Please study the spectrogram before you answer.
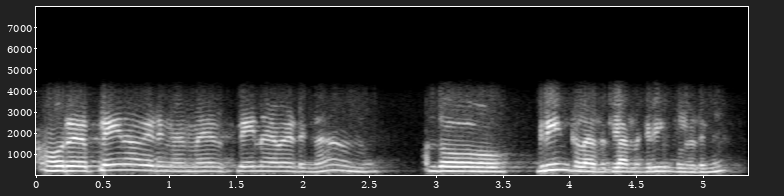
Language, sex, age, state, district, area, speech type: Tamil, male, 18-30, Tamil Nadu, Tiruvarur, rural, conversation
